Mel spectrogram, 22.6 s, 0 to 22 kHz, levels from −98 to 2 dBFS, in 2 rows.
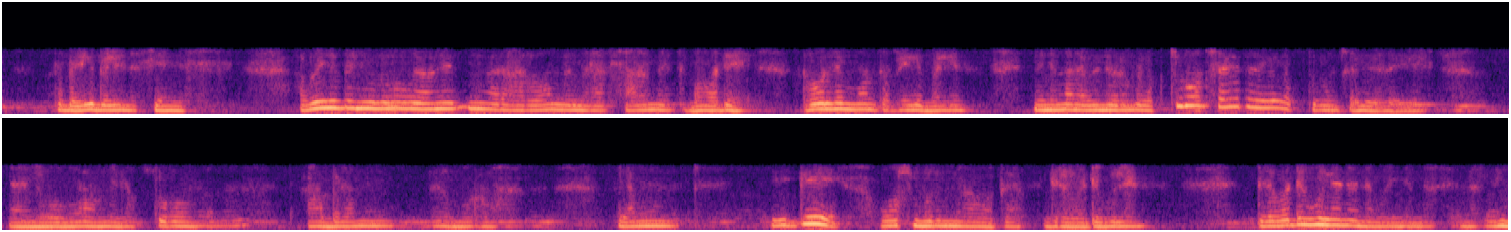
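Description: Throughout, tandem speech coding runs the speech through two codecs, the second recoding the first's damage: rough, warbly, muffled, with nothing above 3.8 kHz.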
